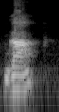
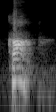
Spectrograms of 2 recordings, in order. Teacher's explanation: cuando decimos ga suenan fuerte, vibran fuerte, y cuando decimos ka no tanto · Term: sonora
